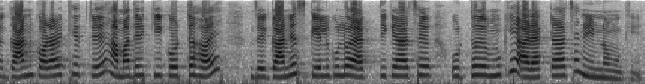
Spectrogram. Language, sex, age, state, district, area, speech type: Bengali, female, 18-30, West Bengal, Paschim Medinipur, rural, spontaneous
